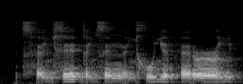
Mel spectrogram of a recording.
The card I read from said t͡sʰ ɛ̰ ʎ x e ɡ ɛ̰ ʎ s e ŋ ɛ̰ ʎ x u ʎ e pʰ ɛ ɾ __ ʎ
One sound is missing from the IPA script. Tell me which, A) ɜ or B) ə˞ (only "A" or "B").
B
